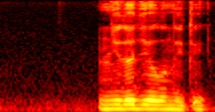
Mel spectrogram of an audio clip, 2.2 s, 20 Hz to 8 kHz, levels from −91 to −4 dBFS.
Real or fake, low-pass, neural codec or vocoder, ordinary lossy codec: real; none; none; none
